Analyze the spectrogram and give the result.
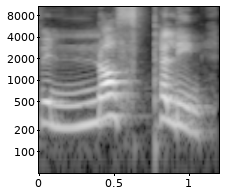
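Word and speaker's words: phenolphthalein: फिनोफ्थलीन जिसमें L silent है। एल की आवाज मत दीजिएगा।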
